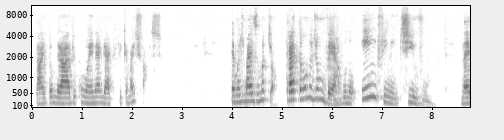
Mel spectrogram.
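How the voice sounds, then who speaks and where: Husky Brazilian woman teaching grammar. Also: mid-range voice, darkish tone. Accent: Brazilian Portuguese. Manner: patient, explanatory, frequent tag questions. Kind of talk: classroom grammar lesson.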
